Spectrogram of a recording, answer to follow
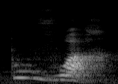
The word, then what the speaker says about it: pouvoir: Olha só a pronúncia dele, o com U fica U, então pou, ou com I fica wa, então pouvoir, pouvoir.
